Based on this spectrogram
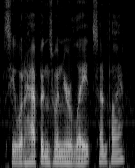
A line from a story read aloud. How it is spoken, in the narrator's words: quipped Azusa dryly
